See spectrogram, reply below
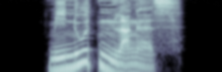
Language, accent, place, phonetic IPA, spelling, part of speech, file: German, Germany, Berlin, [miˈnuːtn̩ˌlaŋəs], minutenlanges, adjective, De-minutenlanges.ogg
- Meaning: strong/mixed nominative/accusative neuter singular of minutenlang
